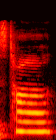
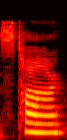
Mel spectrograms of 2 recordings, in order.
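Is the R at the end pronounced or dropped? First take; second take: dropped; pronounced. First: The final R is dropped, British style. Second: The final R is curled, American style.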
